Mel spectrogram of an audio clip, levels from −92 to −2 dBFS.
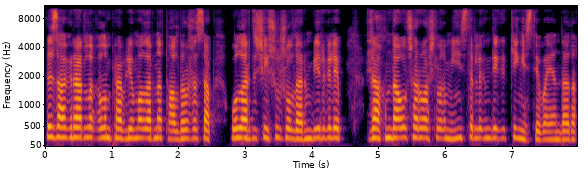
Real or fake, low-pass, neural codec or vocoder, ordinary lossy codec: fake; 9.9 kHz; codec, 44.1 kHz, 7.8 kbps, DAC; AAC, 48 kbps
